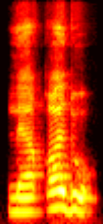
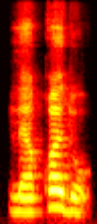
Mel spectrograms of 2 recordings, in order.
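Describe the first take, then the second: First: The final d bounce leans toward a u vowel. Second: The final d bounce leans toward a u vowel.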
